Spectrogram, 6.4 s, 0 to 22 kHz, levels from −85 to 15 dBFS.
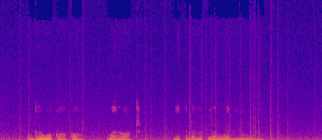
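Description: Nothing stood out on listening to this speech recording, where the only background is the room's own noise, sitting about 19 dB below the talking.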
